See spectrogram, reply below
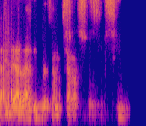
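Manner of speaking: normal talking voice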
